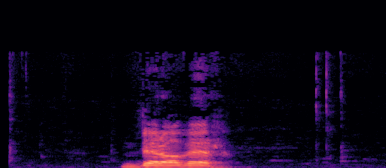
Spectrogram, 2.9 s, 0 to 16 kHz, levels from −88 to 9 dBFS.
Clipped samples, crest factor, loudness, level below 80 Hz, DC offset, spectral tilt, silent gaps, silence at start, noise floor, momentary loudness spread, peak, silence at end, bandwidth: under 0.1%; 18 dB; -16 LUFS; -66 dBFS; under 0.1%; -6.5 dB/octave; none; 0.9 s; -67 dBFS; 22 LU; -2 dBFS; 1.2 s; 11 kHz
